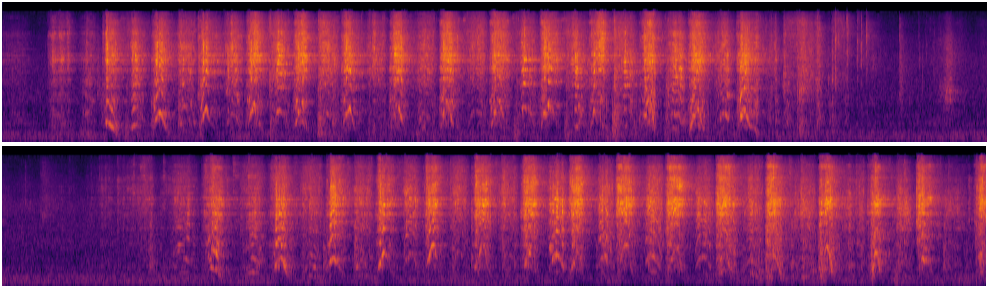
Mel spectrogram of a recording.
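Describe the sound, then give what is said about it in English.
Hand sawing through a deer antler at its base on the skull, cutting between eye socket and antler: many raspy back-and-forth strokes in a fast, steady rhythm, with a brief pause midway before the sawing resumes. “Just go straight across right between the eye socket and the antler, and go straight down, and then come in from the back at an angle and saw it off.”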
